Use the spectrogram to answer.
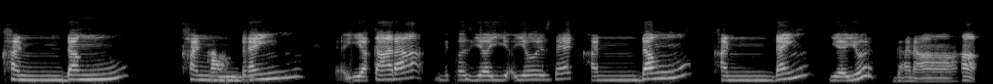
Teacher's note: So instead of doing anuswara khandam, do khandang.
